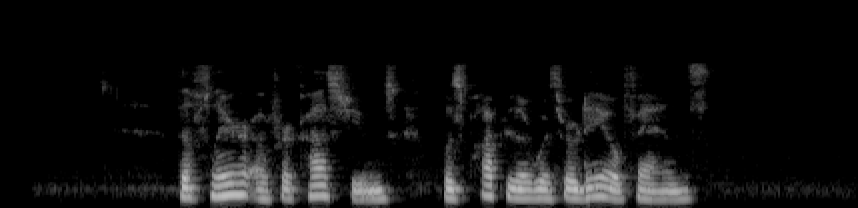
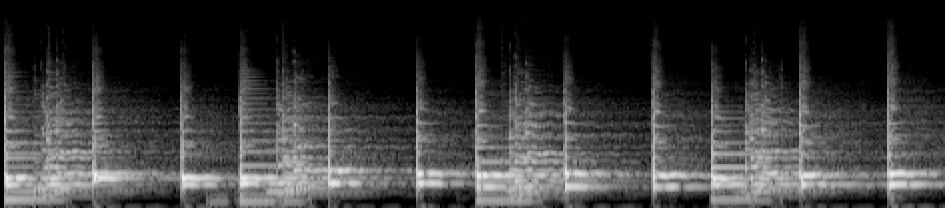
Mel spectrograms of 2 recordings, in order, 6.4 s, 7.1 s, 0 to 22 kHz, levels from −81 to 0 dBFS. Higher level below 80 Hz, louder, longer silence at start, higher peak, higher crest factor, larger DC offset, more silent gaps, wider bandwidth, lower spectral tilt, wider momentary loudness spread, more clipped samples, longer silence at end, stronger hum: second, -76 dBFS vs -56 dBFS; second, -30 LUFS vs -17 LUFS; first, 1.35 s vs 0 s; second, -12 dBFS vs 0 dBFS; about the same, 18 dB vs 16 dB; neither; neither; second, 7.4 kHz vs 9.4 kHz; first, -7.5 dB/octave vs -6 dB/octave; about the same, 7 LU vs 7 LU; neither; first, 1.15 s vs 0 s; neither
